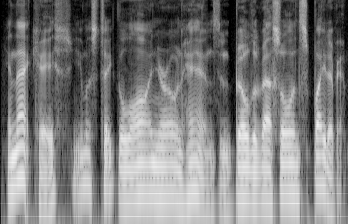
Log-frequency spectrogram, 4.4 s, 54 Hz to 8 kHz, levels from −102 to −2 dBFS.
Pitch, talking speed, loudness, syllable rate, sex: 100 Hz, 275 wpm, -19 LUFS, 5.5 syllables/s, male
